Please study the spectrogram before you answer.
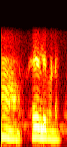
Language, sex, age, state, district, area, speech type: Kannada, female, 60+, Karnataka, Mandya, rural, conversation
